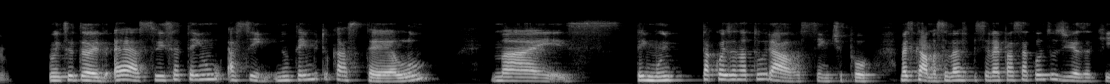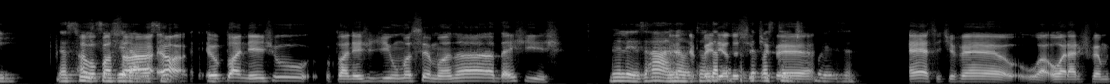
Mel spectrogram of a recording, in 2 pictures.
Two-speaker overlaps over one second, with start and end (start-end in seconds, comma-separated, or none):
11.9-13.4, 17.8-19.3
